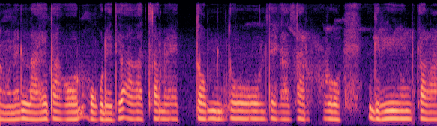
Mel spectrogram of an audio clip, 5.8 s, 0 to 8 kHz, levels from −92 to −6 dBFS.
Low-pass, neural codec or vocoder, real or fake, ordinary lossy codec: 7.2 kHz; vocoder, 44.1 kHz, 128 mel bands, Pupu-Vocoder; fake; none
